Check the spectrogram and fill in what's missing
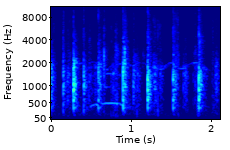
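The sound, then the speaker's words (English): An audience applauds a band of guitar, drums, bass, keyboards and saxophone/flute players with steady, dense clapping that swells in uneven bursts. A faint whistle or two threads through the crowd noise. “Let's hear it for them.”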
